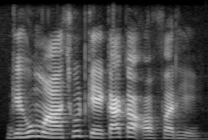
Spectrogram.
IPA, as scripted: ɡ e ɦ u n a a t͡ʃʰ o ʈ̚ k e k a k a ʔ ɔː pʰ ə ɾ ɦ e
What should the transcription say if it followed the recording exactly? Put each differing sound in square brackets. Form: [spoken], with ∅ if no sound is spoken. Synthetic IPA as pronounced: ɡ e ɦ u [m] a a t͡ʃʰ [u] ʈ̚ k e k a k a ʔ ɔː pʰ ə ɾ ɦ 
